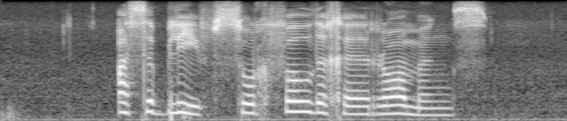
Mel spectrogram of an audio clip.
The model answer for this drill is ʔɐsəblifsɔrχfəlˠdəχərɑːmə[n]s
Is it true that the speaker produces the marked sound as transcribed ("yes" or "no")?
no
